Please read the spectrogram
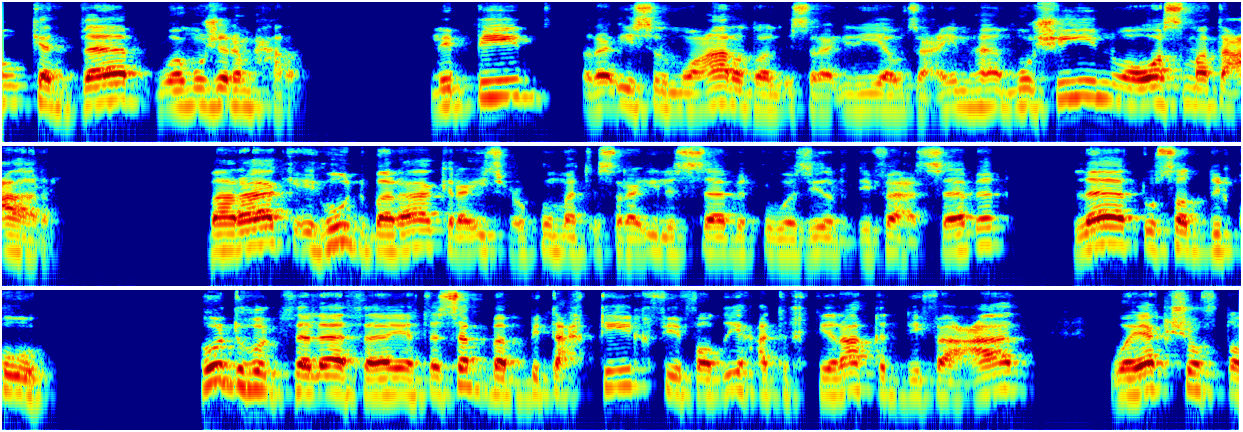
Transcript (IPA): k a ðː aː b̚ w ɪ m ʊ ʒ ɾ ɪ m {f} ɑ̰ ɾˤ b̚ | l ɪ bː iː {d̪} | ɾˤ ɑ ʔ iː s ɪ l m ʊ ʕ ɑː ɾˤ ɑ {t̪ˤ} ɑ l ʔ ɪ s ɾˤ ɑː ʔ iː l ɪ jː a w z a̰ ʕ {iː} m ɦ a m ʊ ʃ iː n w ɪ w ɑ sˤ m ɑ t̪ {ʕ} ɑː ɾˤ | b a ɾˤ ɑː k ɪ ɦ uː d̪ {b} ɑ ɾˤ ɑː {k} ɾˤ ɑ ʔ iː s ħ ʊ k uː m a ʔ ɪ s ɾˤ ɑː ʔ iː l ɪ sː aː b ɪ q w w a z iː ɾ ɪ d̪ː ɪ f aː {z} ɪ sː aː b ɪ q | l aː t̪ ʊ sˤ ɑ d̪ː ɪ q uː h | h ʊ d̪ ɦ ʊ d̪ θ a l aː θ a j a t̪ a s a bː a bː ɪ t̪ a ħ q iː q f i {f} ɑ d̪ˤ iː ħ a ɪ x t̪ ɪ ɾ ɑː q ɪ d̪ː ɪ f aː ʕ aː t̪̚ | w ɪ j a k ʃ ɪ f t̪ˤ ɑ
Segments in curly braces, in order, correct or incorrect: incorrect: ħ, correct, incorrect: d̪ˤ, correct, correct, correct, correct, incorrect: ʕ, correct

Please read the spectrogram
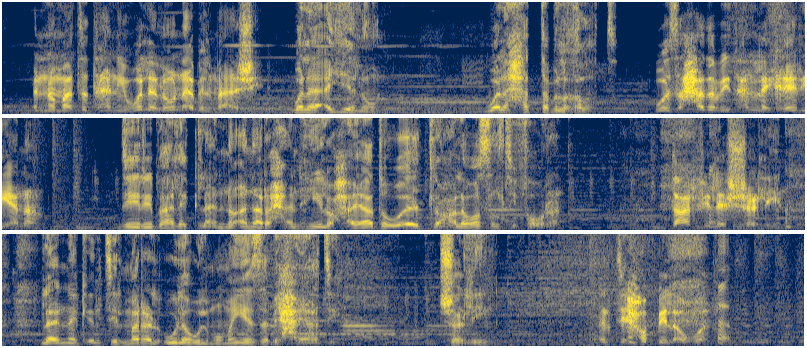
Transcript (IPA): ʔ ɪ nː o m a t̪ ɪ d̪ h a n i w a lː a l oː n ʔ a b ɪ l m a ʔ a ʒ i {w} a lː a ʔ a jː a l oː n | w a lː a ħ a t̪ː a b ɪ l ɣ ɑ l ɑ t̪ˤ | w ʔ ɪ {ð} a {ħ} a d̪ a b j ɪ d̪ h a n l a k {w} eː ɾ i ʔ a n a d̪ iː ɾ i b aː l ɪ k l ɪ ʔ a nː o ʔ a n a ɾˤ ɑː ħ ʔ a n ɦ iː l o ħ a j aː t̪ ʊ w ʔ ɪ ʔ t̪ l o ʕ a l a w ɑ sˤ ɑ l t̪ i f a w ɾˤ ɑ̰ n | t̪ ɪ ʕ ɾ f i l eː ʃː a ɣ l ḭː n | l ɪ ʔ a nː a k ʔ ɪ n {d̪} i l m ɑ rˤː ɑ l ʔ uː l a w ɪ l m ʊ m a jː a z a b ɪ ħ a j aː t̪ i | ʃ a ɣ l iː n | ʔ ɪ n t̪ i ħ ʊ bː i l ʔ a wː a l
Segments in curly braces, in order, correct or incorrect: correct, incorrect: z, correct, incorrect: ɣ, incorrect: t̪

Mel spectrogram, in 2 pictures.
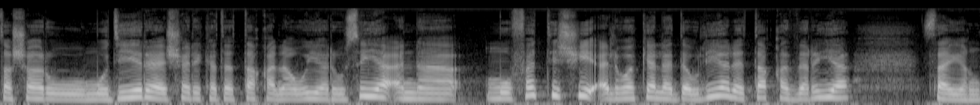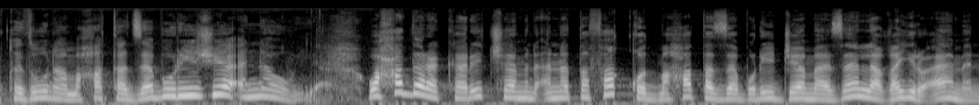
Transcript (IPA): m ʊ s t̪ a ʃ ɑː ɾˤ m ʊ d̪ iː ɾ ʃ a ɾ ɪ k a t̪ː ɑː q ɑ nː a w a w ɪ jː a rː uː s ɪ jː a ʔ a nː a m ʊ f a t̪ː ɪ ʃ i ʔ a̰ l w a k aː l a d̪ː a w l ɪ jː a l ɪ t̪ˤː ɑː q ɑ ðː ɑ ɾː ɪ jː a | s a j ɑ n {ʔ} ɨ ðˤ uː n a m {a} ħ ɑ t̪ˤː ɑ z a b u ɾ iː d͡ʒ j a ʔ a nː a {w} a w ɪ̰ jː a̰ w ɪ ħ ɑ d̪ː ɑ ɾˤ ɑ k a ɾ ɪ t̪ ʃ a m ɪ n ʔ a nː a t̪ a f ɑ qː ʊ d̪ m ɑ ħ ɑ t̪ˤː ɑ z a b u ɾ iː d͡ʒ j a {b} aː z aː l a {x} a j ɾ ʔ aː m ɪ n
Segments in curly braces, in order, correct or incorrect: incorrect: q, incorrect: ɑ, correct, incorrect: m, incorrect: ɣ

